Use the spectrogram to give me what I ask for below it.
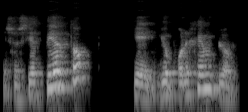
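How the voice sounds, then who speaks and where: Animated Andalusian woman teaching. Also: sits low, normal speed, dull audio. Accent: Andalusian Spanish. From Andalusia, Spain. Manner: talkative, animated teacher, repeats herself. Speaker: customer service trainer. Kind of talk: online lecture.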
